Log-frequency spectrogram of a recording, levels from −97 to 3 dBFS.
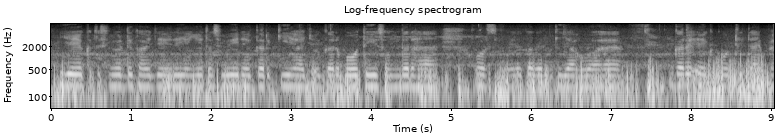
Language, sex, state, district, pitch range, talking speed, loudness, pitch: Hindi, male, Punjab, Fazilka, 175-185 Hz, 200 wpm, -19 LUFS, 180 Hz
